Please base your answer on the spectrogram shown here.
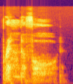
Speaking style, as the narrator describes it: the whisper came back

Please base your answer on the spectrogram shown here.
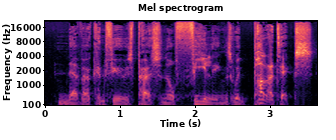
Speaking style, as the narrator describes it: the tiny but obviously strong matron growled, her tone carrying the unmistakable weight of an open threat

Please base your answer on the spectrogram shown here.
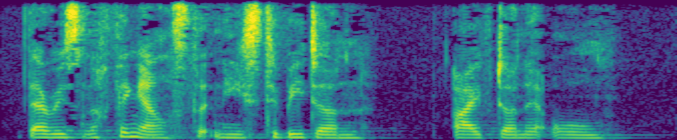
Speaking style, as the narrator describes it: he quietly paused, looked at his Father and replied

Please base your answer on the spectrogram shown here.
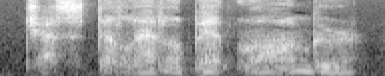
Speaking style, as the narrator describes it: the boy whispered again

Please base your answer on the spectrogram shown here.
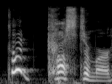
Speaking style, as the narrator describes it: shouted

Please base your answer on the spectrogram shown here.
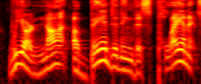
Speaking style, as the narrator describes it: Superman shouts

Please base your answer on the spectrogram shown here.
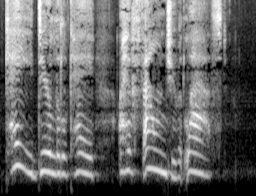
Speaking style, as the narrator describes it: she exclaimed

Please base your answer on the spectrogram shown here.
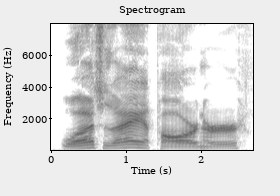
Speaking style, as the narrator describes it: Larry said in an exaggerated drawl

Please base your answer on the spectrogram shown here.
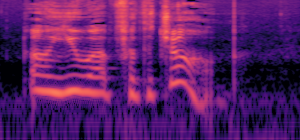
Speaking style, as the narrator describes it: She ribbed him playfully

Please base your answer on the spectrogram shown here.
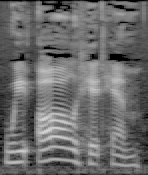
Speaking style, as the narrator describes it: I said hotly

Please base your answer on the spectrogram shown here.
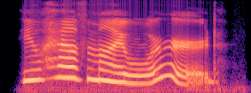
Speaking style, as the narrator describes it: his brother purred

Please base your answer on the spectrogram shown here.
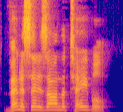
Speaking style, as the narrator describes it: a pretty gaunt-looking fella with a bad shave hollers out

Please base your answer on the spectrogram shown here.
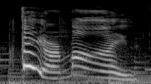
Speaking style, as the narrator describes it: the second one yelled back

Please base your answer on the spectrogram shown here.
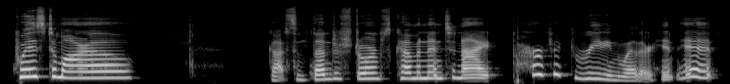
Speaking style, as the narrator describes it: Miss Soper, my language arts teacher, hollered

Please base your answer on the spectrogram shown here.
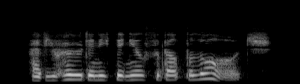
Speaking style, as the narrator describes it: Crowley sighed

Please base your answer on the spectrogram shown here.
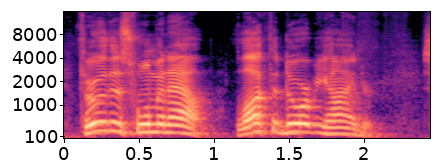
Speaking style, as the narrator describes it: He shouted and demanded

